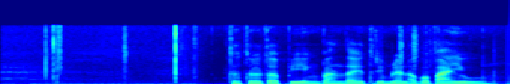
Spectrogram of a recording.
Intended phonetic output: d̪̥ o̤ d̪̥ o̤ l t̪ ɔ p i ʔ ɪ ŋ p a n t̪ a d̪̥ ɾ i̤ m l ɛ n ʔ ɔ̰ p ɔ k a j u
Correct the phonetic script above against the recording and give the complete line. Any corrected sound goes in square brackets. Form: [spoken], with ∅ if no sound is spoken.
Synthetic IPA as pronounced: d̪̥ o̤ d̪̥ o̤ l t̪ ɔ p i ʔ ɪ ŋ p a n t̪ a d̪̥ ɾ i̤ m l ɛ n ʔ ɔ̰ p ɔ [p] a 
